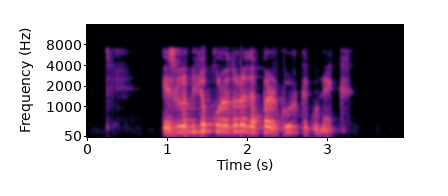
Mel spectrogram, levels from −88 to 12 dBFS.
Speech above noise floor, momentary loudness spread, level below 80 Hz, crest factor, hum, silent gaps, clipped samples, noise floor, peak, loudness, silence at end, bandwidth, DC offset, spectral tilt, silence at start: 68 dB; 23 LU; -52 dBFS; 16 dB; none; none; under 0.1%; -84 dBFS; -2 dBFS; -17 LUFS; 0.7 s; 7.6 kHz; under 0.1%; -4.5 dB/octave; 0.95 s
